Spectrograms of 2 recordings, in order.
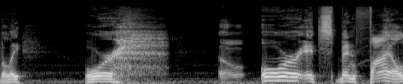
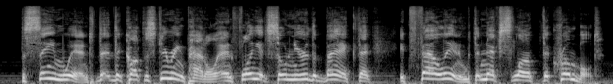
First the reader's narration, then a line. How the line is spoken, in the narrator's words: I called out after him, absolutely determined to find an explanation for everything he showed me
